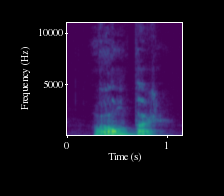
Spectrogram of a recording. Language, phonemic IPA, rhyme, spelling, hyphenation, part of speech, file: Dutch, /ˈrɔm.pər/, -ɔmpər, romper, rom‧per, noun, Nl-romper.ogg
- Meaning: 1. a one-piece garment for an infant or small child; a onesie or romper 2. an adult loungewear jumpsuit with short sleeves; a onesie or romper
